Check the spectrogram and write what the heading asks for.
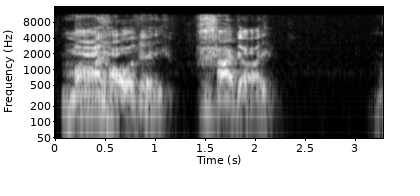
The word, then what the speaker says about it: Haggai: another Old Testament prophet, Haggai. Okay, or Haggai. It begins with a chet. The word Chag is the Hebrew word for holiday. And you put a yod on the end, it's my holiday, Haggai.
